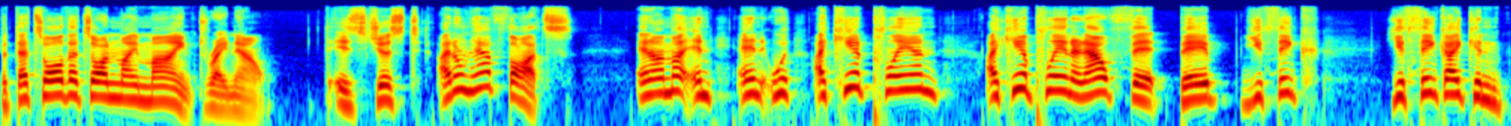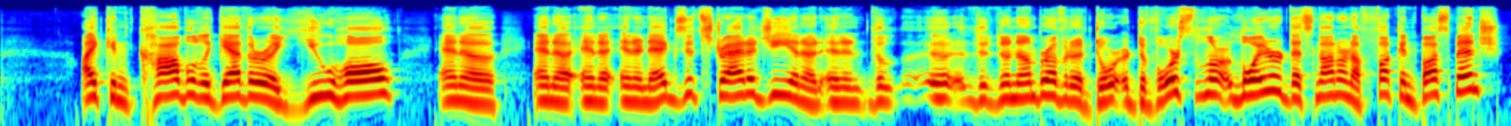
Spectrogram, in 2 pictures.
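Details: Stuttering in an adult male comedian who has stuttered for a long time and still sometimes does; repeated words and phrases heard.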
